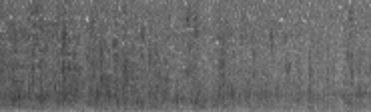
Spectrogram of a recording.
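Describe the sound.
A crowd applauds steadily at a start ramp, a dense wash of many hands clapping at once, holding an even loudness for several seconds with voices mixed into the noise.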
